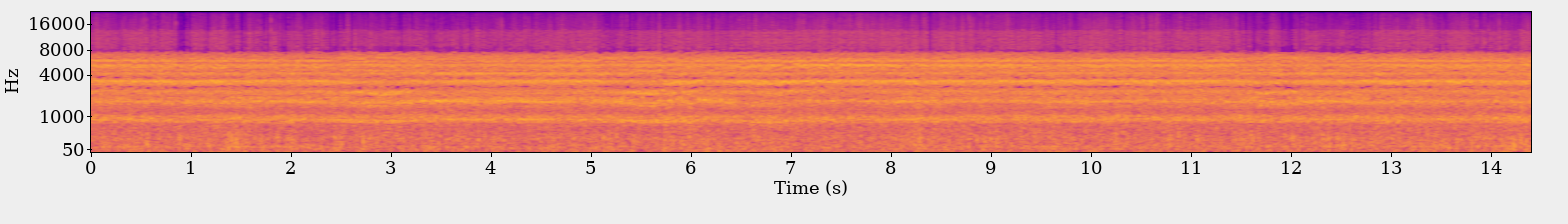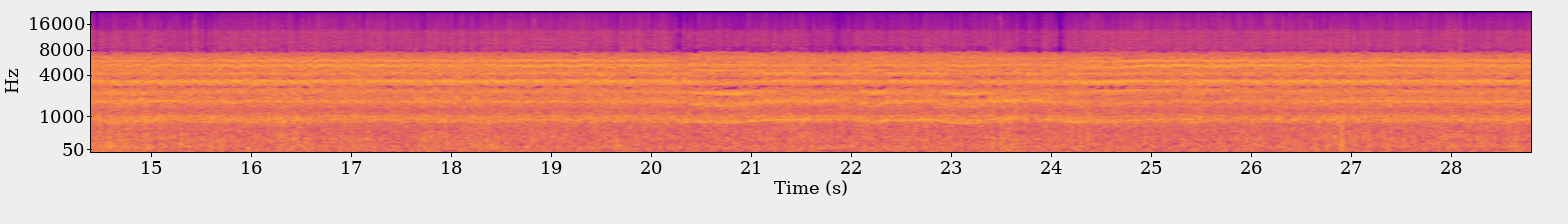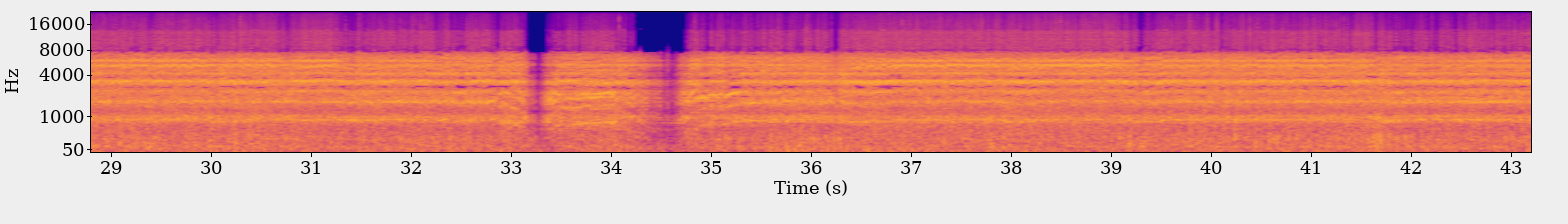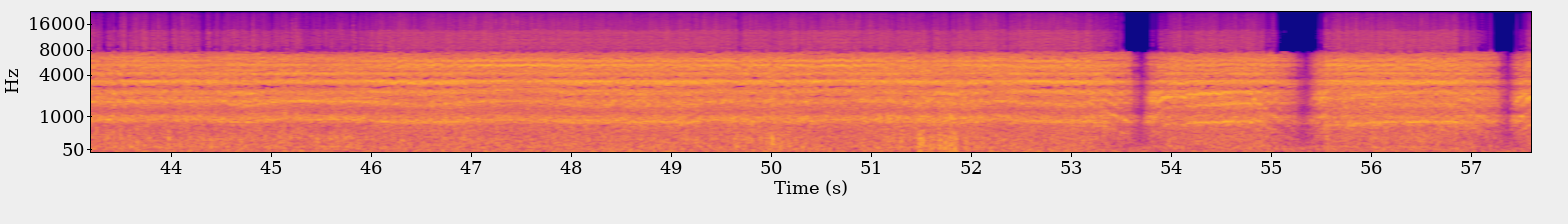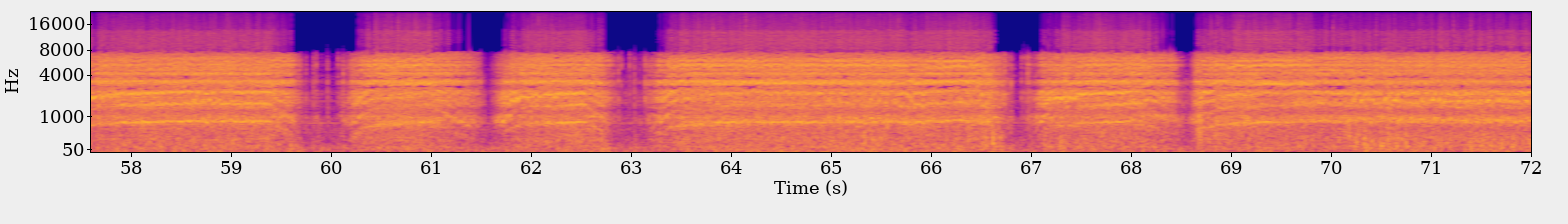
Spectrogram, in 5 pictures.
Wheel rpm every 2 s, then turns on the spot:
230, 220, 230, 230, 230, 230, 230, 230, 230, 230, 220, 230, 220, 240, 230, 230, 160, 150, 230, 230, 230, 230, 230, 220, 220, 230, 170, 140, 150, 150, 100, 110, 200, 140, 150, 210.
60-62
